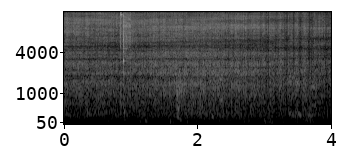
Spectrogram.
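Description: Steady hiss of snow melting and sizzling against the hot cylinder and exhaust pipe of a Kawasaki KLX140L dirt bike, with one faint click about a second in.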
